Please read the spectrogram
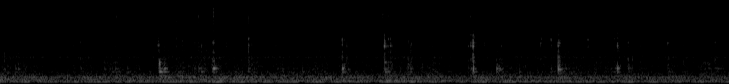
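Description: Faint, irregular clicks and knocks of ice chunks in water, stirred with a temperature probe in a foam cup, over a steady low hum.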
